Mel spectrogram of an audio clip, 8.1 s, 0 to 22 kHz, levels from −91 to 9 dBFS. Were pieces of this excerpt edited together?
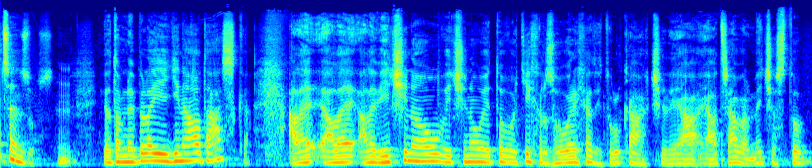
no; 0 cuts

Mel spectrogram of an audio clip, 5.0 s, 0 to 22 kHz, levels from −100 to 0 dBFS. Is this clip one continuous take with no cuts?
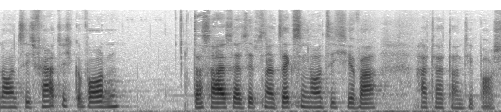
no; 1 cut; at 2.3 s

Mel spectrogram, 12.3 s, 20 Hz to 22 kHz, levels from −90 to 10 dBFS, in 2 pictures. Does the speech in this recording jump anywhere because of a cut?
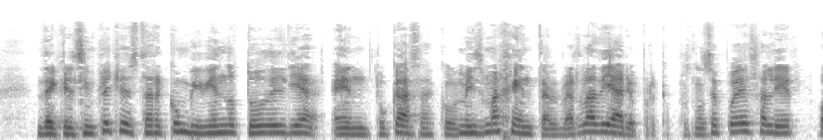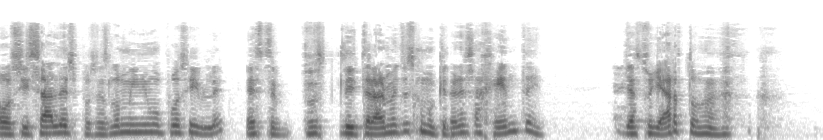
yes; 6 cuts; at 2.4 s, 3.4 s, 6.1 s, 7.9 s, 9.5 s, 10.8 s

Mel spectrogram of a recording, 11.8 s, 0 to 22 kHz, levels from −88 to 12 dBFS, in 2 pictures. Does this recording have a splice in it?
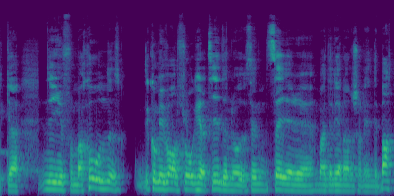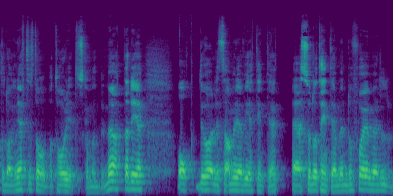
no; 0 cuts

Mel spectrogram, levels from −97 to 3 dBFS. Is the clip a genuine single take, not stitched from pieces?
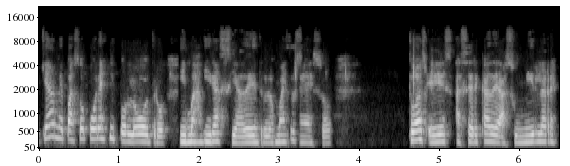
no; 4 cuts; at 1.7 s, 2.0 s, 3.3 s, 4.8 s

